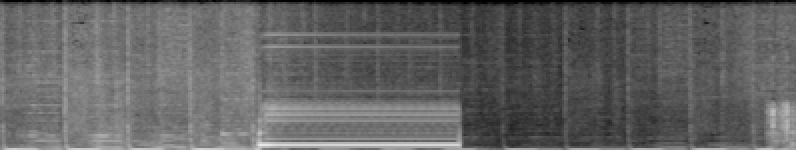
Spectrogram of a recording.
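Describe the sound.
An outgoing telephone call ringing: a single steady tone about one and a half seconds long, heard over a rhythmic music beat that plays before and after it.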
